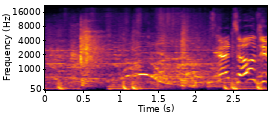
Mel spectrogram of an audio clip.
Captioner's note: spanker clapping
